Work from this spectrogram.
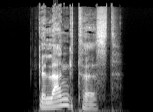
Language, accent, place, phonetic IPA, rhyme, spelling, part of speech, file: German, Germany, Berlin, [ɡəˈlaŋtəst], -aŋtəst, gelangtest, verb, De-gelangtest.ogg
- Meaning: inflection of gelangen: 1. second-person singular preterite 2. second-person singular subjunctive II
